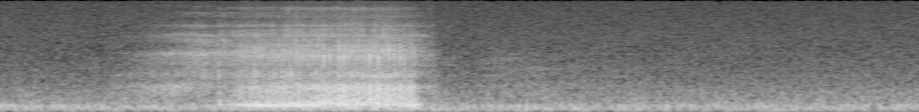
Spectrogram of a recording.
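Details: Snoring during sleep: one loud, rough, rattling inhaled snore, then quiet breathing with room noise.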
